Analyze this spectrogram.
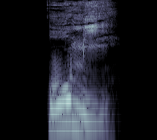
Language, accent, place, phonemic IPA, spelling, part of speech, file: German, Germany, Berlin, /ˈoːmi/, Omi, noun, De-Omi.ogg
- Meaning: grandma, granny, nan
